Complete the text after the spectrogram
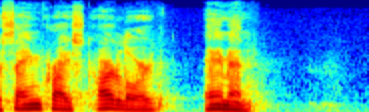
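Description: An elderly man speaks slowly and clearly into a microphone.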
